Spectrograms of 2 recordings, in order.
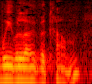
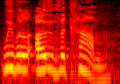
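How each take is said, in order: First: Lightly quoted song line; quoting a song. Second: Said in the usual way. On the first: Retold or imitated. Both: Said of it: "It's not just a song".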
